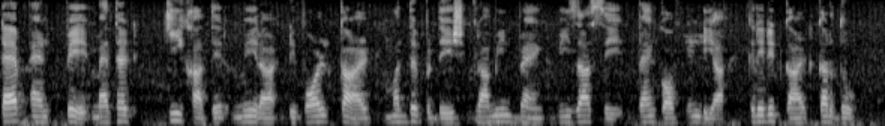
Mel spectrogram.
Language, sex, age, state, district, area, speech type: Urdu, male, 18-30, Uttar Pradesh, Shahjahanpur, urban, read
